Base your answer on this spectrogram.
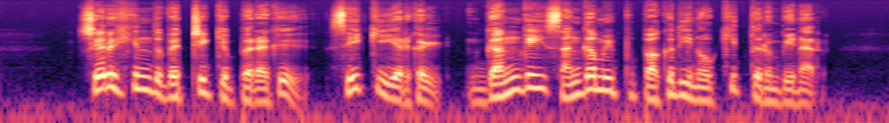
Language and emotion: Tamil, neutral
